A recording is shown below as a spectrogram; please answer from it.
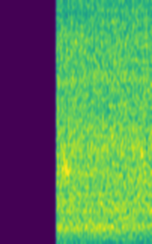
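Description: Dead silence, then about three-quarters of a second in a steady outdoor background hiss starts abruptly and stays even.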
